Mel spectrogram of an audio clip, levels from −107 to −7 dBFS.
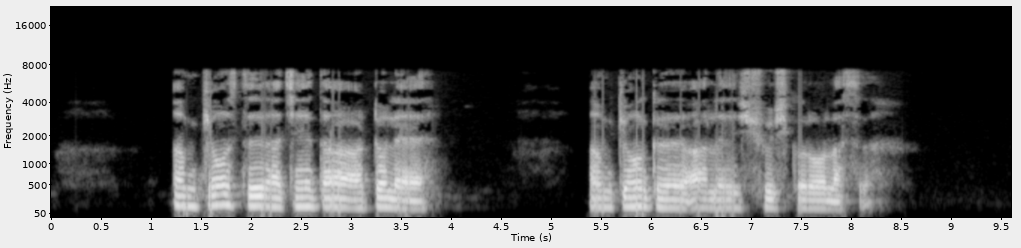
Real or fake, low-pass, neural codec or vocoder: real; 7.2 kHz; none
